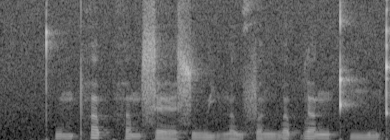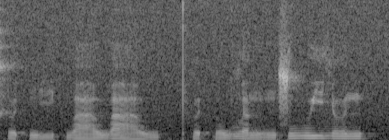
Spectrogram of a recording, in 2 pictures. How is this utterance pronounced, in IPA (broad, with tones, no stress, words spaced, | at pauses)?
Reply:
kʷʰɐ˨˧mpʰɐ˥p̚hɐ˨˧m sɛː˨˩suː˨˩jŋɐ˨˩wfɐ˨ŋ wɐ˥p̚lɐ˧ŋ kʰiː˨˩mkʰɵ˨t̚ŋiː˨t̚ waː˨˥waː˨˧w | pʰɵ˨t̚o˨˥wlɐ˨ŋʊ˧ŋ suː˥jlɵ˥n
